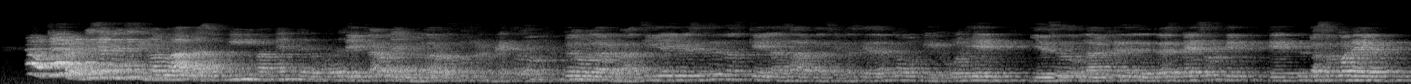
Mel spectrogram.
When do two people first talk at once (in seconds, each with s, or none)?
3.4 s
